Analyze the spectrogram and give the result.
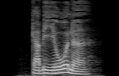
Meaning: gabion
- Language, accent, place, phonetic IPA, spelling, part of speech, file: German, Germany, Berlin, [ɡaˈbi̯oːnə], Gabione, noun, De-Gabione.ogg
